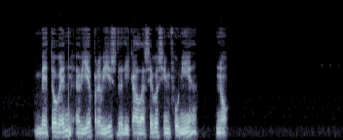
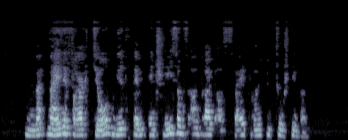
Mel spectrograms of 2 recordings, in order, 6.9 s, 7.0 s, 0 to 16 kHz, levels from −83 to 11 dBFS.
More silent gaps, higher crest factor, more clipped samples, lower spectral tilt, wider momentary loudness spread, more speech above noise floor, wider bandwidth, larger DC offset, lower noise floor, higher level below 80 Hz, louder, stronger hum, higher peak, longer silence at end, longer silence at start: neither; about the same, 16 dB vs 18 dB; neither; second, -6 dB/octave vs -8 dB/octave; second, 8 LU vs 12 LU; about the same, 56 dB vs 56 dB; second, 7.8 kHz vs 9.2 kHz; neither; second, -69 dBFS vs -74 dBFS; first, -48 dBFS vs -62 dBFS; first, -14 LUFS vs -19 LUFS; neither; about the same, 0 dBFS vs -2 dBFS; first, 2.35 s vs 0.8 s; first, 0.7 s vs 0.5 s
